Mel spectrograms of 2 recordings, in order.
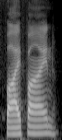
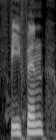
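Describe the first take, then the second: First: The first syllable sounds like 'fie'. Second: The first syllable sounds like 'fee'. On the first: "instead of fi fine"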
